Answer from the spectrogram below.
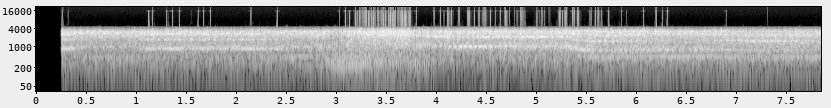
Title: MR2 Screeching / Squeaking noise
